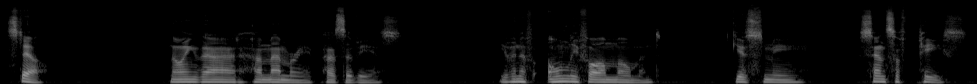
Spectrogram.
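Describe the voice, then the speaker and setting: An ancient god, played by a man in an audio drama, speaking in a low, tense voice with formal, archaic gravity. He is a bitter, unrepentant brother, worn by millennia, and the sound is close and dry. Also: a bit bright, no echo. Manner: formal archaic diction, grave, deliberate. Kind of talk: dramatic audio roleplay acting.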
